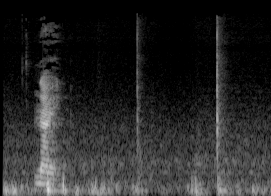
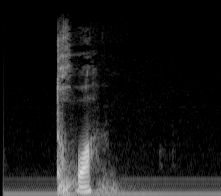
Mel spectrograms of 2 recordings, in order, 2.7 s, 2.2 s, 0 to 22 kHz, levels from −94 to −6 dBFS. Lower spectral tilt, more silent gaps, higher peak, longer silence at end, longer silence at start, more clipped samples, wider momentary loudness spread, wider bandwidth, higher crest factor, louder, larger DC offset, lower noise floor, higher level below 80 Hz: about the same, -5 dB/octave vs -6 dB/octave; neither; about the same, -8 dBFS vs -10 dBFS; second, 0 s vs 0.6 s; about the same, 0.05 s vs 0.05 s; neither; second, 21 LU vs 25 LU; about the same, 16.5 kHz vs 15 kHz; about the same, 28 dB vs 24 dB; second, -32 LUFS vs -29 LUFS; neither; about the same, -53 dBFS vs -51 dBFS; second, -54 dBFS vs -48 dBFS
